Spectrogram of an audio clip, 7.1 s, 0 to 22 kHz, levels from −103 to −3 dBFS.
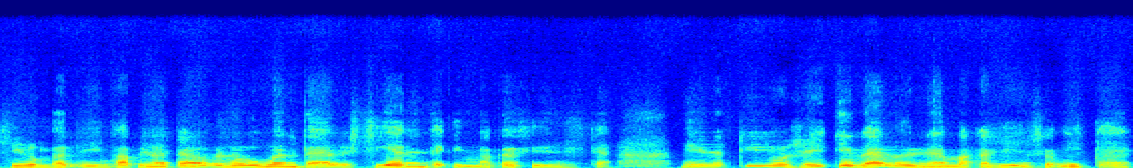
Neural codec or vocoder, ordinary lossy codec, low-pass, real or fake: codec, 44.1 kHz, 2.6 kbps, DAC; none; 19.8 kHz; fake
